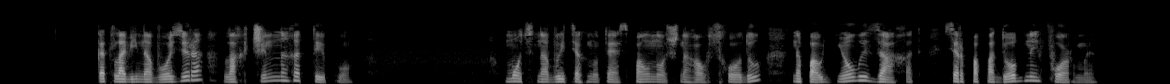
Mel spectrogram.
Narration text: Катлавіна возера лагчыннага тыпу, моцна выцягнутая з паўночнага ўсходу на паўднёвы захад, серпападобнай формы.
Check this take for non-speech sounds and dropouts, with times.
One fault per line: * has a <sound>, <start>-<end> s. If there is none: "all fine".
all fine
